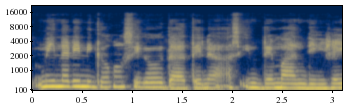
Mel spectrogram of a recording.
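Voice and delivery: ordinary talk, nothing marked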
